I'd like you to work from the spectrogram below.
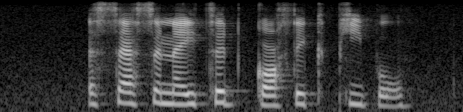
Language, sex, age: English, female, 19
